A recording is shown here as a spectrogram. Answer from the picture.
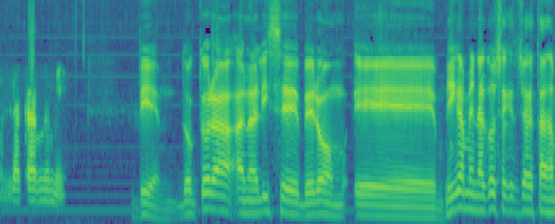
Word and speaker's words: Analice: Lo que pasa es que muchas veces le buscan esa beta extraña para pronunciarla y me dicen Analí, y es Annalise como suena.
